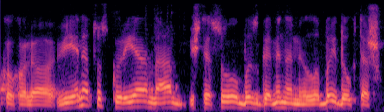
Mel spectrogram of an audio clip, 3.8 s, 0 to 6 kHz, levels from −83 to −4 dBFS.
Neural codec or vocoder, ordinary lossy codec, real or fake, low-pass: none; MP3, 48 kbps; real; 5.4 kHz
